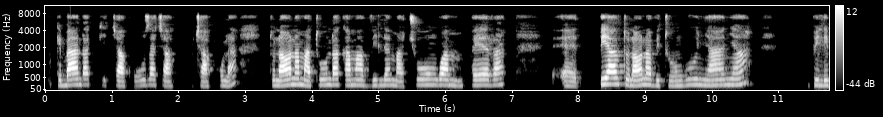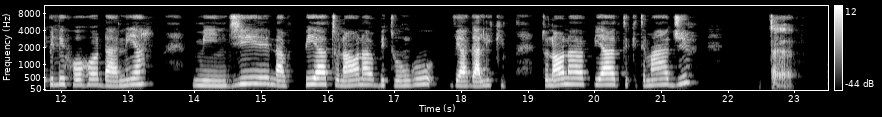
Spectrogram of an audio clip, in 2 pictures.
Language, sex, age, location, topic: Swahili, female, 25-35, Nakuru, finance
